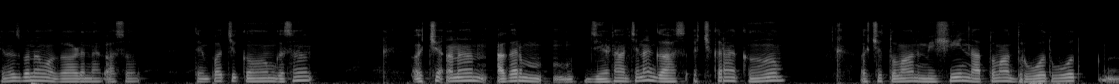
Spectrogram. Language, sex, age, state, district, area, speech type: Kashmiri, male, 18-30, Jammu and Kashmir, Bandipora, rural, spontaneous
